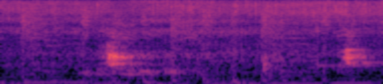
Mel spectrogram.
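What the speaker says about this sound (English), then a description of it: "I also have some ginger and garlic finely chopped here as well, okay? And we're gonna be sauteing this really well." Finely chopped ginger and garlic sauté in a pan, making a soft, faint sizzle with light stirring and a couple of brief clinks.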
